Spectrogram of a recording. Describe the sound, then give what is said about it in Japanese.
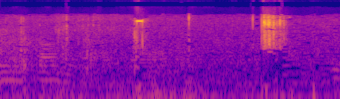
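A camera takes photos in a tunnel: two short, high electronic beeps, each with a crisp shutter click, the second burst louder. Faint background noise sits under them. “まあ写真撮れますかね、これ。”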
